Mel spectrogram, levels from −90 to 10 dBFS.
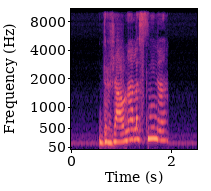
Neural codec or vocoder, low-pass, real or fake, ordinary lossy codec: vocoder, 44.1 kHz, 128 mel bands, Pupu-Vocoder; 9.9 kHz; fake; Opus, 64 kbps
